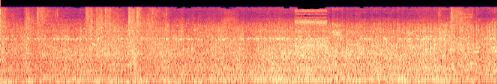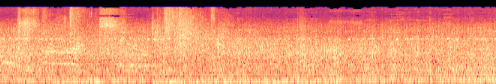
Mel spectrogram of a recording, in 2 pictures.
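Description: Machine guns rattle steadily.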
